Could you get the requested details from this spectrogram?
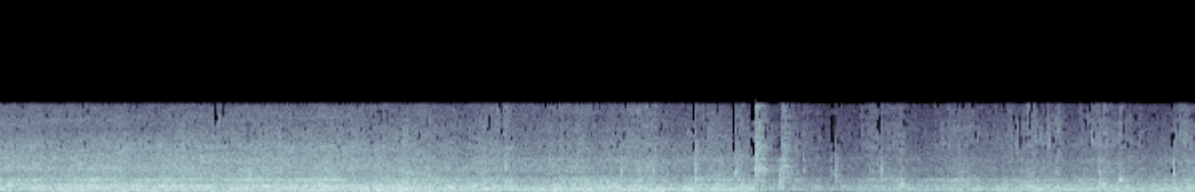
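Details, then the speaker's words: Maytag washer that had stopped draining because a water-soaked belt slipped, tested after belt replacement with good belt tension: steady churning water over an even motor hum, no squeal, grind or knock; the pump is working normally. "you can see a lot of swirling in here that means the pump is working good now"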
